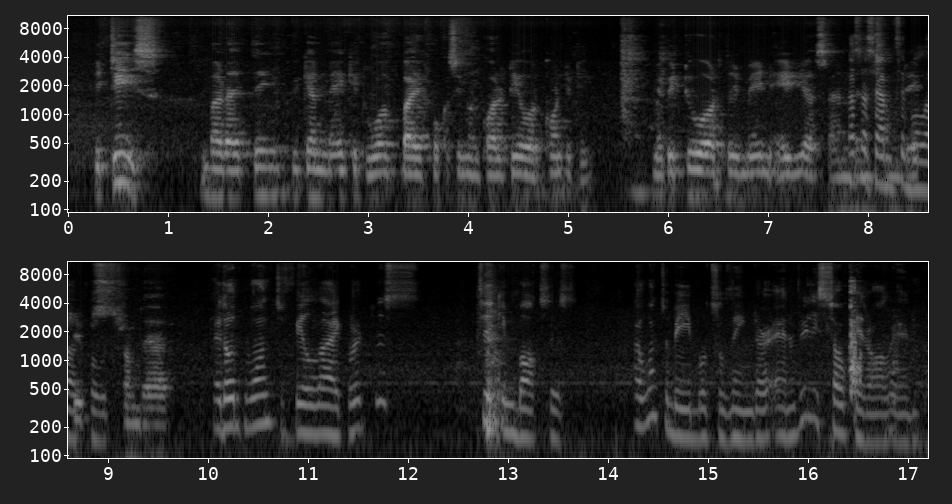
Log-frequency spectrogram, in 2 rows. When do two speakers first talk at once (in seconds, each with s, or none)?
7.8 s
